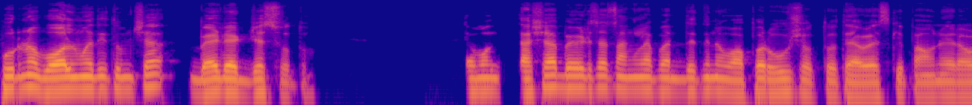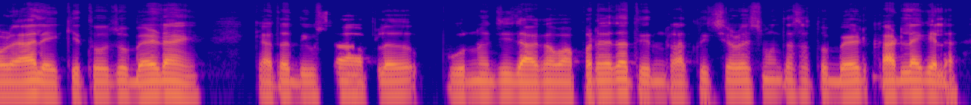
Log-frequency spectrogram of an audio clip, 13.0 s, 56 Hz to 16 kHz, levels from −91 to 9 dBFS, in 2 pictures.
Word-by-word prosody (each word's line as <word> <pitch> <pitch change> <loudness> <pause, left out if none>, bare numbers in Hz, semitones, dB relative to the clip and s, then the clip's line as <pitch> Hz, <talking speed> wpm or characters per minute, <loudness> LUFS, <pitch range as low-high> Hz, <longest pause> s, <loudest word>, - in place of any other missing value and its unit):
पूर्ण 135 +1 +2
वॉलमध्ये 130 +2 +6
तुमचा 130 +4 0 0.3
bed 115 +2 +6
adjust 115 -1 +3
होतो. 100 +2 -12 1.1
तर - - 0
मग 120 0 -1 0.2
तशा 115 +5 +4
बेडचा 135 -1 +1
चांगल्या 130 -1 -1
पद्धतीनं 120 0 -2
वापर 110 +1 +1
होऊ 110 +1 0
शकतो 105 -2 -4
त्यावेळेस, 95 -1 +1
की 105 - -6
पाहुणे-रावळे 95 +1 -1
आले, 100 -2 +3
की 95 +3 -8
तो 100 - -1
जो 105 +1 -4
बेड 100 +2 +4
आहे, 95 -4 0 0.4
की - - -10
आता 100 - -1
दिवसा 100 +1 -5
आपलं 100 +2 -2 0.2
पूर्ण 100 0 -4
जी 105 0 -4
जागा 100 0 +3
वापरल्या 100 +2 0
जाते 110 -1 0
आणि 100 0 -8
रात्रीच्या 100 +2 -5
वेळेस 105 -1 -2
मग 110 0 -8
तसा 105 0 -9
तो 105 - -4
बेड 105 +1 +1
काढला 110 +1 +3
गेला, - - 0
105 Hz, 195 wpm, -24 LUFS, 100-120 Hz, 1.1 s, वॉलमध्ये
